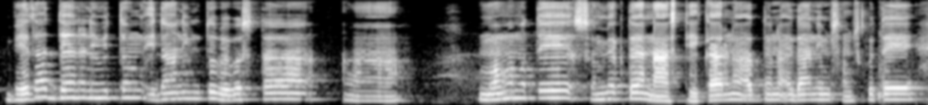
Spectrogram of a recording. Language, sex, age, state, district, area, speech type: Sanskrit, male, 18-30, Odisha, Puri, urban, spontaneous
